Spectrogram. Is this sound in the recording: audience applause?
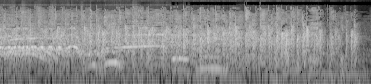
yes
